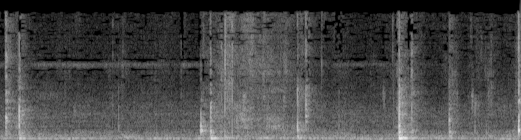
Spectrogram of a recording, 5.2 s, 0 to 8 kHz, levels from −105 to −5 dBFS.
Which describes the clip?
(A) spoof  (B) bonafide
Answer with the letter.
A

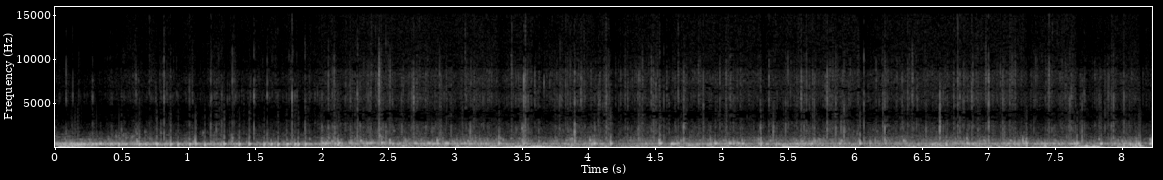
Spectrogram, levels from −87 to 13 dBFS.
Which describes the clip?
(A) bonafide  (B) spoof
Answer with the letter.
A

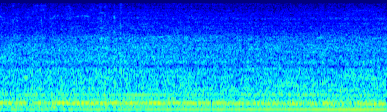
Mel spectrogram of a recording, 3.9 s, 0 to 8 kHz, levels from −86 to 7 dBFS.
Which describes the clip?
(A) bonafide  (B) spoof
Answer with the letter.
A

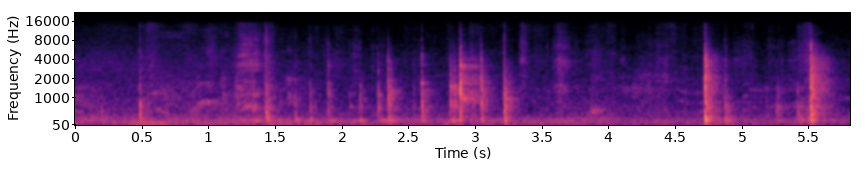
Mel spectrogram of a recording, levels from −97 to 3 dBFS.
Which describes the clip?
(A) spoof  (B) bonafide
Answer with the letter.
B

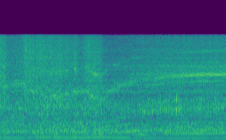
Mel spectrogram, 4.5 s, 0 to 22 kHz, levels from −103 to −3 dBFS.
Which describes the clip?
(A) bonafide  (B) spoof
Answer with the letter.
B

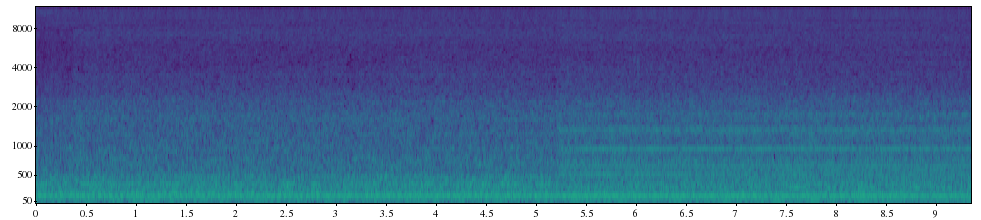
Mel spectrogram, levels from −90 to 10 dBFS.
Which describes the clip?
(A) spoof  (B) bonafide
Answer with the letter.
B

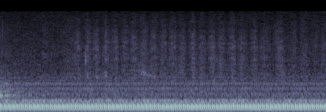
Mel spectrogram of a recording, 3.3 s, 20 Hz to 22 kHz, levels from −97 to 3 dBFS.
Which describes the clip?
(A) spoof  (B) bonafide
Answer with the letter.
B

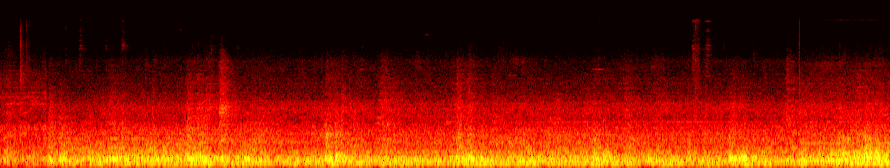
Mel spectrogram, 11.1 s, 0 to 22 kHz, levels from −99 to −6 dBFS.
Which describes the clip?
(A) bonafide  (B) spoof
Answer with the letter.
A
